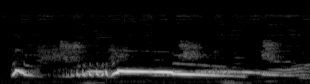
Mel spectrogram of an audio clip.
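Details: Barbary dove calling vigorously to stimulate other doves to join in: a brief low coo, then a long drawn, mellow tone that slides gently downward and fades over about two seconds.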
